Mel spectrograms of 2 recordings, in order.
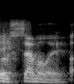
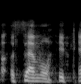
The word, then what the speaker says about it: Osemele: I think, is it Kelechi? – Osemele. – Osemele, thank you. I don't pronounce Raiders names. – Osemele.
